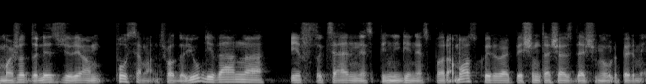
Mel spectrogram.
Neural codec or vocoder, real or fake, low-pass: codec, 16 kHz, 1.1 kbps, Voila-Tokenizer; fake; 7.2 kHz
